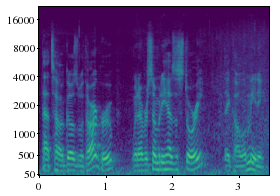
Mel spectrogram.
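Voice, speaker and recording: A man's voice: mid-range voice, racing, lightly acted. A young man acts an earnest teenage boy who speaks to reassure his friends. The drama delivery is natural and everyday. Faint ambient noise runs behind him. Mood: hesitant, sincere.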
